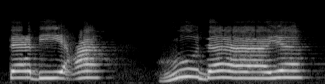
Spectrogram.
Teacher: ہا کے پر ضمہ، ہونٹوں کو گول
